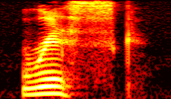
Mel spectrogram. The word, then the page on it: risk: rísk; リスク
